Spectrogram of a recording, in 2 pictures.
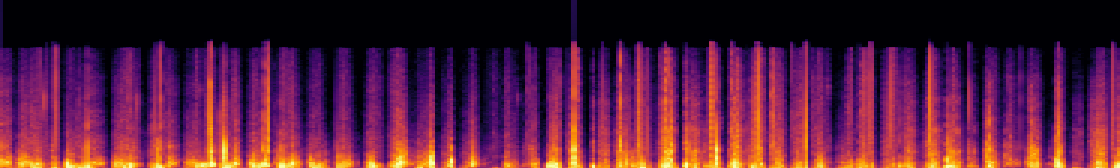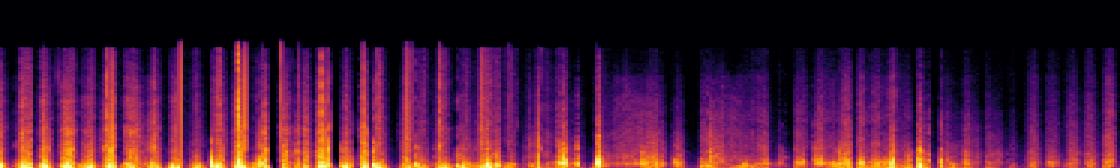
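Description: A bamboo ear pick scratches fast and hard across the black felt face and rim of a small hollow aluminium electret microphone capsule held in the fingertips. The result is dense, rapid, raspy scratching and scraping with a rough, close-up texture, continuing steadily before easing slightly at the end.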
